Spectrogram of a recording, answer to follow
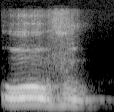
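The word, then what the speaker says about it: ovo: तो कोई भी शब्द पुर्तगाली में अगर ओ पे खत्म होगा तो उसका उच्चारण ऊ होगा, ठीक है, बोलू, या यहाँ पे ये जो शब्द है ओवू, ठीक है, तो बोलू और ओवू, ठीक है।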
